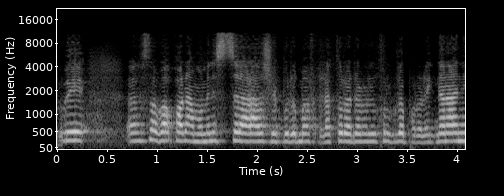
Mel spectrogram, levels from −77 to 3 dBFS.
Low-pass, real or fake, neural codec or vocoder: 10.8 kHz; fake; codec, 16 kHz in and 24 kHz out, 0.4 kbps, LongCat-Audio-Codec, fine tuned four codebook decoder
